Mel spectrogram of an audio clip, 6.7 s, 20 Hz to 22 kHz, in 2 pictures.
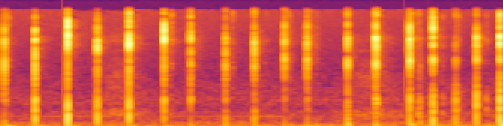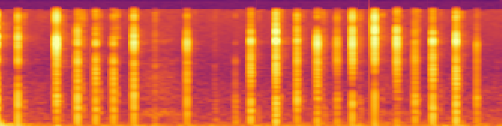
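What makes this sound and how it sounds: Two thin, solid wooden sticks, chopstick- or skewer-like, are held in the fingers and tapped and clicked together close up in front of the microphone. About 36 sharp, dry clicks ring bright and high and die away almost instantly. They come in a quick, uneven rhythm over a faint low hum.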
